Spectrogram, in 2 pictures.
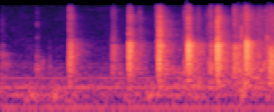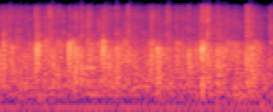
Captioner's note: applause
